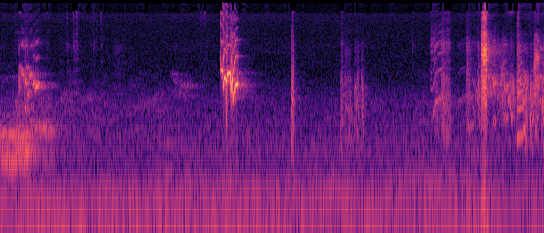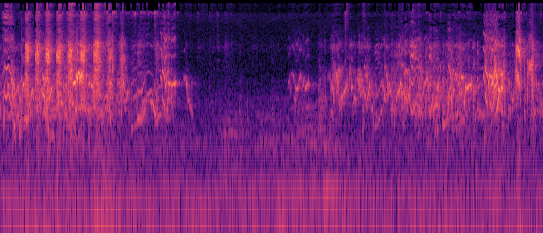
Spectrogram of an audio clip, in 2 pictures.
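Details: Pet budgerigars mostly quiet with a sharp click early, then two spells of buzzy, high warbling chatter, each lasting about two seconds.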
